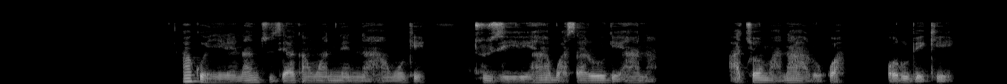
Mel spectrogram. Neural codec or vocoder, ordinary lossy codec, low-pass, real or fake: none; none; 7.2 kHz; real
